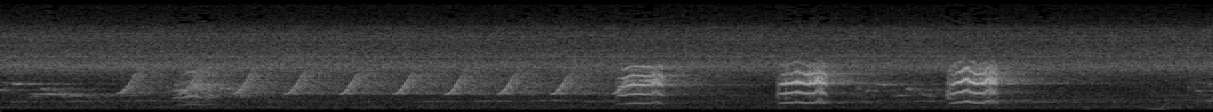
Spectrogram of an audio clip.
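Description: Birds calling: a quick run of about nine short rising notes, about four a second, then three louder, harsh calls a little under a second apart.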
